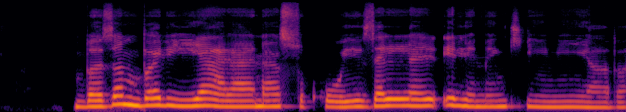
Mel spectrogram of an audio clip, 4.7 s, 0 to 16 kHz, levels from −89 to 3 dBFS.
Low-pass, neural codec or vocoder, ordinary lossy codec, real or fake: 14.4 kHz; codec, 44.1 kHz, 2.6 kbps, SNAC; none; fake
